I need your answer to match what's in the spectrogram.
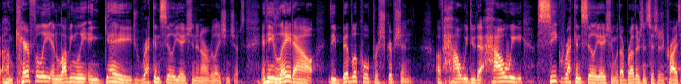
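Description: A male pastor with a medium-pitched voice delivers a Sunday sermon in church. He starts out conversational and self-deprecating, then builds to earnest fervor.

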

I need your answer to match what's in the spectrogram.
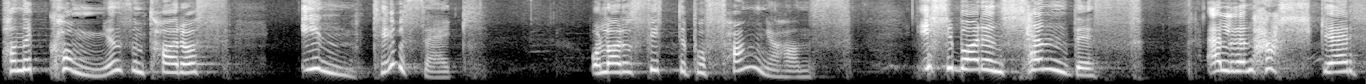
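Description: Brief: high-voiced woman, children's Bible storyteller, lively and expressive. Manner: lively, animated, shifting to hushed whispers.

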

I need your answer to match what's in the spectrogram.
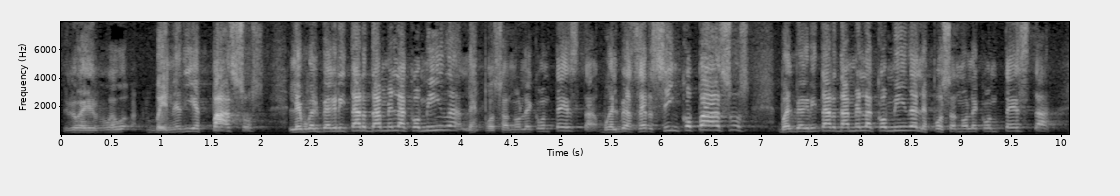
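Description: A man's voice: high voice, animated, normal speed, few pauses, fairly bright tone. A pastor, a man, preaching a sermon with emphatic repetition and rhetorical questions put straight to the congregation. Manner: addresses the congregation directly.

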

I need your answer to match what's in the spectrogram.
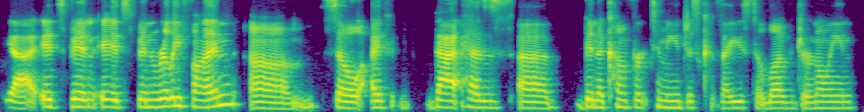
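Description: A young woman sharing her personal story at church, hesitant and full of fillers, with soft laughs. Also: fairly low pitch, steady tone, unhurried. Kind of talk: personal testimony.

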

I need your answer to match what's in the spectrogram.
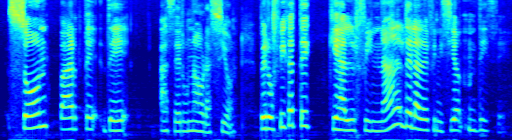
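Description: A woman's voice: on the high side, dry recording. A woman teaching a Bible lesson to children, patiently asking them questions and stressing key words by repeating them.

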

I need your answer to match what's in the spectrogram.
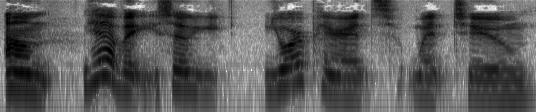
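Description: Low-voiced woman from north carolina, chatty, laughs a lot while telling stories. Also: expressive, slow, fairly bright tone. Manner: laughs often, rambling storytelling with fillers. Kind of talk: casual chat.

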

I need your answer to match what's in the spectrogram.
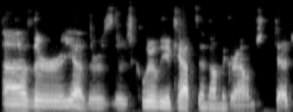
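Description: A man runs a tabletop game in a casual, halting way. His voice is mid-pitched and recorded dry, as he describes scenes and fields questions from players. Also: dry recording. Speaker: game master.

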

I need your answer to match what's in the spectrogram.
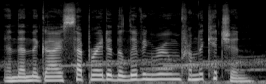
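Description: A woman narrating a literary story in a measured, wry storytelling manner. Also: mid-range voice, background noise. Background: music.

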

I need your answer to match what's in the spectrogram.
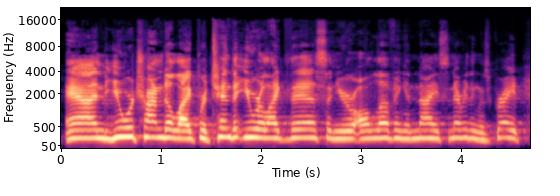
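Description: A man's voice: high voice, level tone, fast talker, fairly bright tone. A middle-aged man, a pastor, telling a funny family story in a sermon, talking casually with many fillers and restarts. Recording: long hall reverb.

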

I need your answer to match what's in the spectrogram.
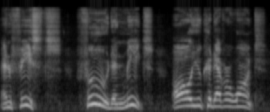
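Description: A quick-witted little huntress with a raised, high voice, as a man puts her on. She coaxes and bargains fast in a fantasy audio tale. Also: lively intonation, a little mellow. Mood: coaxing. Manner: quick, coaxing. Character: quick-witted small woman hunter.

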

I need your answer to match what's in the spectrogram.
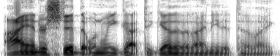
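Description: A man's voice: low voice, animated, fast talker, no echo, studio quality. A man co-hosting a podcast in casual chat, reflective and searching for words with many fillers. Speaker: podcast co-host.

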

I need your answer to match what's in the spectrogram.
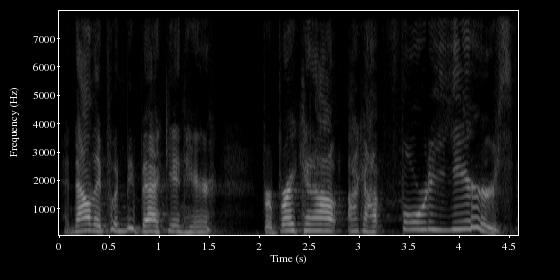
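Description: A man putting on a high, dismayed convict. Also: unhurried, pushed and bright, full character voice. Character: despairing adult male escaped convict.

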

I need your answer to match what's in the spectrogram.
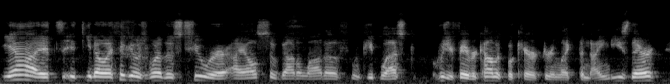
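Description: A man hosting a podcast in casual chat, telling stories in a lively, animated way. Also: on the high side, fast. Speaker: podcast host. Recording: dull lo-fi sound.

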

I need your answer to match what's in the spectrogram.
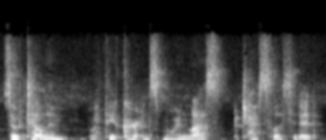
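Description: A woman's voice: mid-range voice, a little slow, slight background noise, natural voice. Woman as dying prince Hamlet, faint deathbed voice. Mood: fading, dying. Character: dying young prince Hamlet, anguished and urgent. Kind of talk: Shakespearean tragedy acting.

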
